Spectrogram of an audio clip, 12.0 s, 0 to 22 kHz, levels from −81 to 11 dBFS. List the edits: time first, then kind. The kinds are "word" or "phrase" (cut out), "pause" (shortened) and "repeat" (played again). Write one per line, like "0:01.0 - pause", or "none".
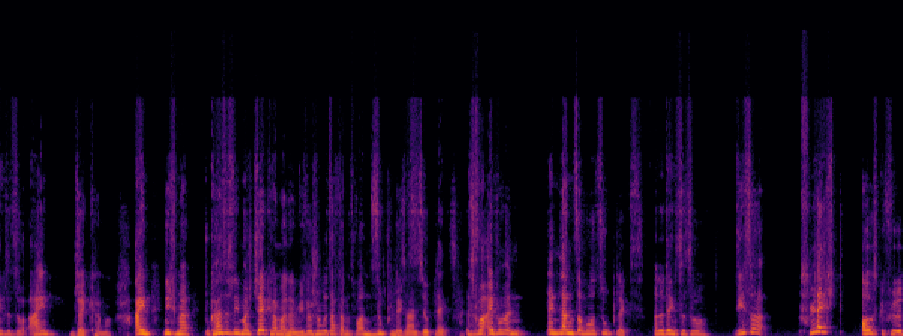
0:08.7 - pause
0:09.5 - pause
